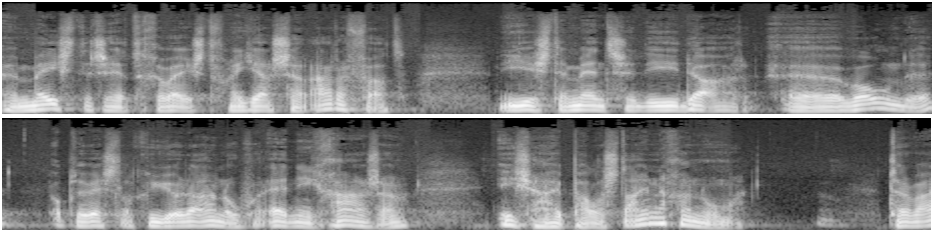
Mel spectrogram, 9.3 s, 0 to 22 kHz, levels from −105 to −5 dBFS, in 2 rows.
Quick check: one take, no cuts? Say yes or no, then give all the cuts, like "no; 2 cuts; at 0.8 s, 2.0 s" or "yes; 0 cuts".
yes; 0 cuts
